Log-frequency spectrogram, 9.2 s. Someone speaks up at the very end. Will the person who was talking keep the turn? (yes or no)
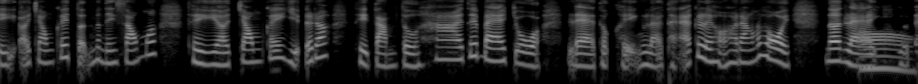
yes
